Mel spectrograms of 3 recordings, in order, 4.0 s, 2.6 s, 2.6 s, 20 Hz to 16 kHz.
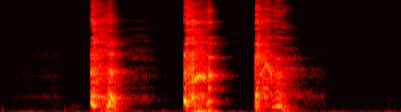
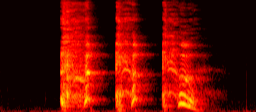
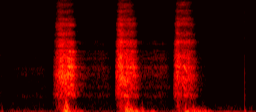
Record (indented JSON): {
  "three_cough_length": "4.0 s",
  "three_cough_amplitude": 9583,
  "three_cough_signal_mean_std_ratio": 0.37,
  "cough_length": "2.6 s",
  "cough_amplitude": 12010,
  "cough_signal_mean_std_ratio": 0.45,
  "exhalation_length": "2.6 s",
  "exhalation_amplitude": 2388,
  "exhalation_signal_mean_std_ratio": 0.46,
  "survey_phase": "alpha (2021-03-01 to 2021-08-12)",
  "age": "45-64",
  "gender": "Male",
  "wearing_mask": "No",
  "symptom_cough_any": true,
  "symptom_fatigue": true,
  "symptom_fever_high_temperature": true,
  "symptom_headache": true,
  "symptom_change_to_sense_of_smell_or_taste": true,
  "smoker_status": "Current smoker (e-cigarettes or vapes only)",
  "respiratory_condition_asthma": false,
  "respiratory_condition_other": false,
  "recruitment_source": "Test and Trace",
  "submission_delay": "2 days",
  "covid_test_result": "Positive",
  "covid_test_method": "RT-qPCR",
  "covid_ct_value": 16.0,
  "covid_ct_gene": "ORF1ab gene",
  "covid_ct_mean": 16.4,
  "covid_viral_load": "4200000 copies/ml",
  "covid_viral_load_category": "High viral load (>1M copies/ml)"
}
